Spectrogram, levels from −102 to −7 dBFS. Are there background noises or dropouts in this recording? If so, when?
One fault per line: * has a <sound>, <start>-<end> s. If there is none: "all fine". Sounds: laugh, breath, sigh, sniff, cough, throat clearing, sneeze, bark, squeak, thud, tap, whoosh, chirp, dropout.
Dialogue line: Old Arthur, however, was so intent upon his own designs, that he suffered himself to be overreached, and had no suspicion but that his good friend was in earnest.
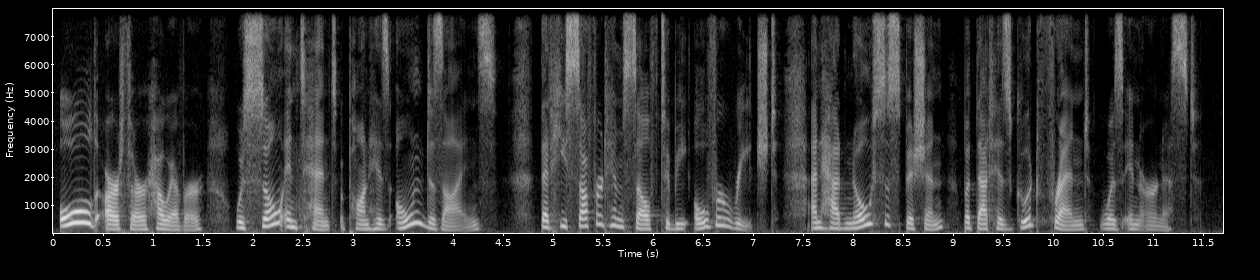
all fine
